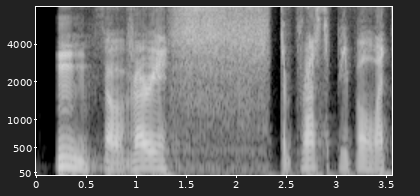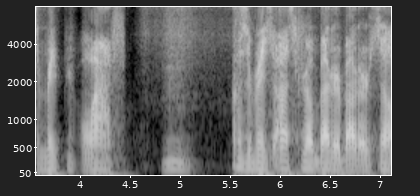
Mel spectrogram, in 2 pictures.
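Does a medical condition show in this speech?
Yes: cerebral palsy; present from birth.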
